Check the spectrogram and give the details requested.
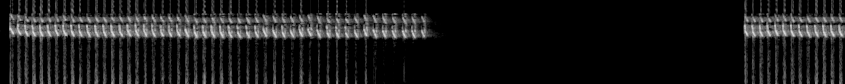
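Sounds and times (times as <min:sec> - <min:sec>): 
cililin chattering trills: 0:00.1 - 0:04.4, 0:07.4 - 0:08.4.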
